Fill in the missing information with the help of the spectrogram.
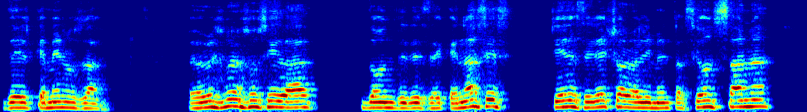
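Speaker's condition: Parkinson's disease; onset 12 to almost 13 years ago

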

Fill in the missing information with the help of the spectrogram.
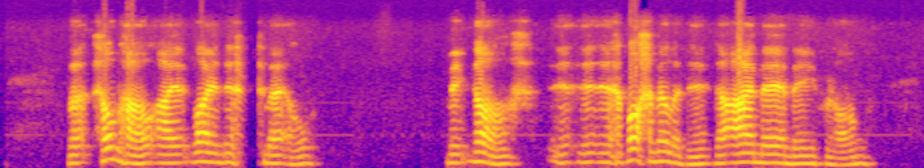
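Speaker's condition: Parkinson's; citing Parkinson's

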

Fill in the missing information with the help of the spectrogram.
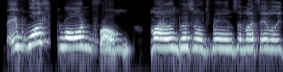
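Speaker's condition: Spastic quadriplegic cerebral palsy

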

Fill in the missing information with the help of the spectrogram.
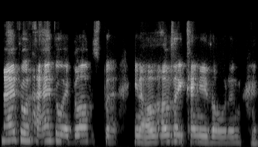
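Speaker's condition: Cerebral palsy; wheelchair user

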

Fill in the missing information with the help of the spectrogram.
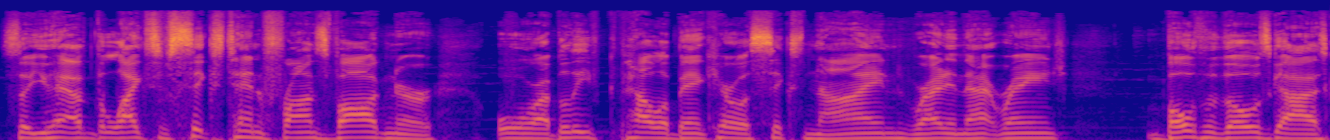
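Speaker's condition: No condition

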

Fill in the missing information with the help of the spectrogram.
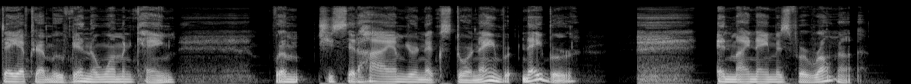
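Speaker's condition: Head and neck cancer, stage 4, into voice box; voice a little scratchy, never needed shots to swallow during chemotherapy

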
